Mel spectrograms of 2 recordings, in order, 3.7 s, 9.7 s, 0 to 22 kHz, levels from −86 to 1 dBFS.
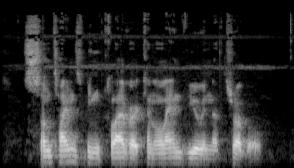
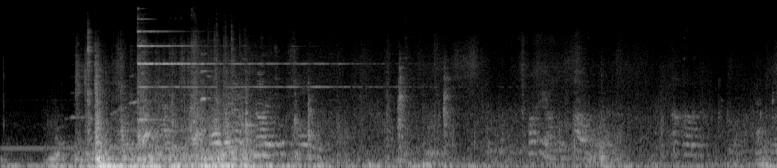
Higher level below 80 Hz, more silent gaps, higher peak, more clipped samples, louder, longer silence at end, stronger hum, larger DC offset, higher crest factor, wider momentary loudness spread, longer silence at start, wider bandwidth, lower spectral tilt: second, -64 dBFS vs -32 dBFS; neither; first, -2 dBFS vs -10 dBFS; neither; first, -19 LUFS vs -32 LUFS; first, 0.4 s vs 0 s; neither; neither; about the same, 18 dB vs 20 dB; second, 11 LU vs 22 LU; first, 0.3 s vs 0 s; about the same, 17 kHz vs 15.5 kHz; about the same, -4 dB/octave vs -5 dB/octave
